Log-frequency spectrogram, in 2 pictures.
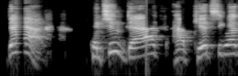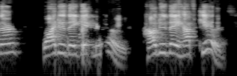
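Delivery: a hint of a small child asking dad; mock kid asking. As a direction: play the curious child in the tweet. Child voice in quoted tweet.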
